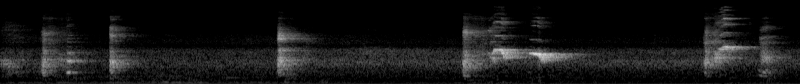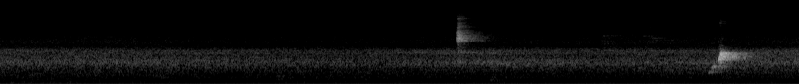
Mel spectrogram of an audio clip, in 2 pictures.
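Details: An African grey parrot gives short, sharp cough-like bursts, mimicking a human cough rather than showing illness.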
